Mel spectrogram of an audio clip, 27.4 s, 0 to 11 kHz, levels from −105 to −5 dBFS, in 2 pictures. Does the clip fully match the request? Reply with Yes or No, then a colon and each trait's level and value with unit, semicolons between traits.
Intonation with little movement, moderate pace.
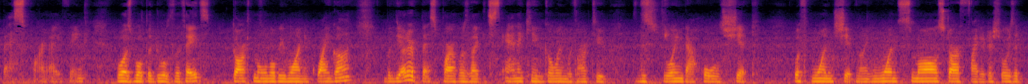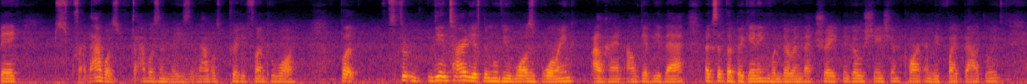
Yes: narrow, 1.5 semitones; average, 180 wpm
